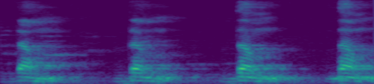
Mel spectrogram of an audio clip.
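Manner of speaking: THEM as a very short "dhum"; weak form. Shown as a demonstration. Teacher drilling tongue placement in "them", weak form. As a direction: say "them" with tongue tip at the teeth and reduced vowel. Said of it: "জিহ্বার আগার সামনের দাঁতের".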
